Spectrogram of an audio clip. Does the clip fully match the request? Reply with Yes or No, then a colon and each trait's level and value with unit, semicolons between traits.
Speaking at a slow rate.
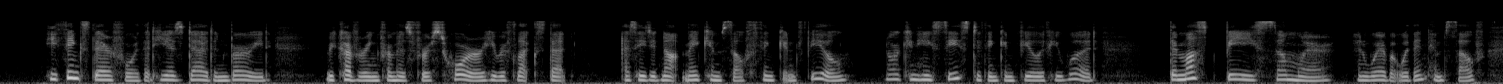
No: average, 180 wpm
